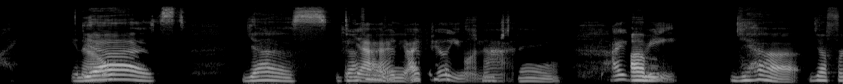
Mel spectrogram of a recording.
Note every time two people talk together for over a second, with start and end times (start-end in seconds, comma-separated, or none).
3.4-5.2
